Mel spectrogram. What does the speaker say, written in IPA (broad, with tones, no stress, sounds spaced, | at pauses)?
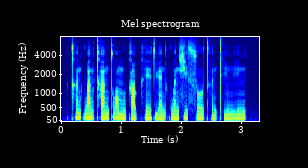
kʰ ə˥˩ n k w a˥ n kʰ a˥ n t̪ w ɔ˥˩ m u˧˥ k ɑ˨˩ ʊ̯ kʰ e˧˥ ɪ̯ t̪ ɥ ɛ˨˩ n k w ə˥ n ɕ i˥˧ s o˥˩ ʊ̯ t̪ʰ ə˩ n t̪ʰ i˥˩ m i˥ n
